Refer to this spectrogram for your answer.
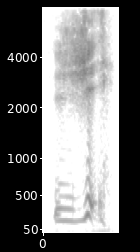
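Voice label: "zhi", Tlacochahuaya Zapotec; flu Cold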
